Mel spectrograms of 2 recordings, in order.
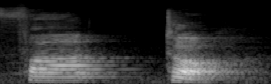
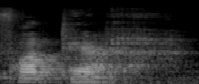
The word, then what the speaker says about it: Vater: And one example is Vater. And you hear like an open and quick oh. Oh. So kind of oh. Vater. You would never say Vater unless you make fun of the German language.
